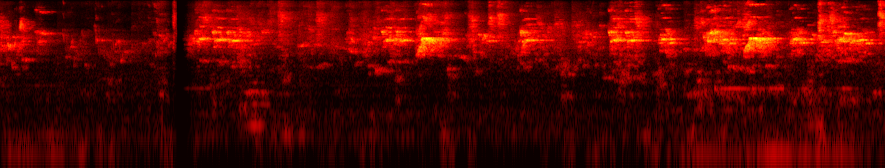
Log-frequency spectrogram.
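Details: Colorful budgies chirp rapidly in overlapping, scratchy high warbles and squawks, starting sparse and growing busier and louder after a brief pause.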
